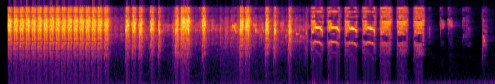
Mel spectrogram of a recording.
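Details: Grey-cheeked bulbul, kept bird, singing a coarse 'tembakan' fill with long rolling notes, used to stir other birds into song: buzzy high trills for two seconds, then rapid stuttered bursts and a string of clear repeated downslurred whistles.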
